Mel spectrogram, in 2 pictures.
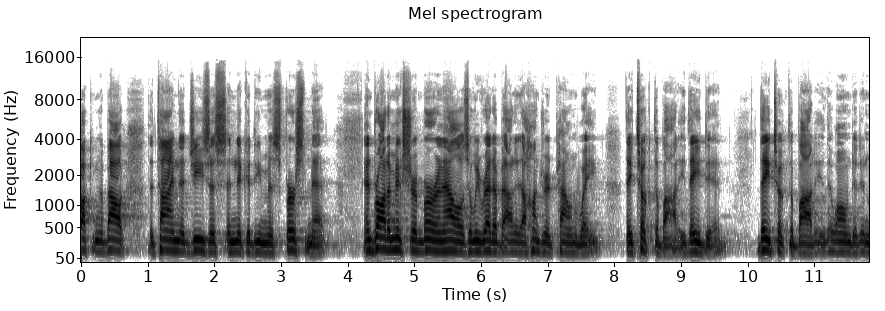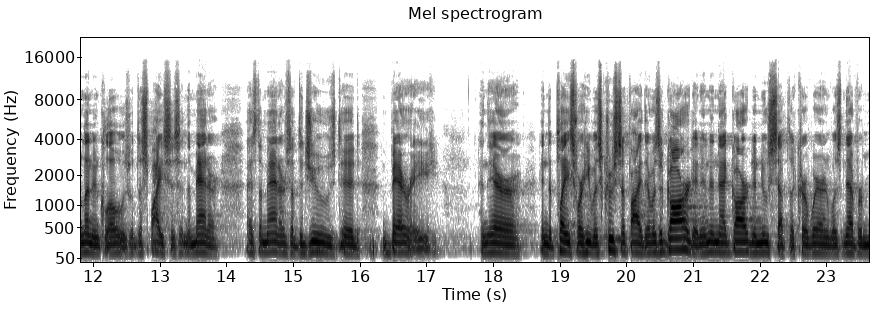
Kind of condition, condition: setting, large echoing room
